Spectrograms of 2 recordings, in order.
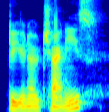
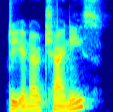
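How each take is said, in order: Both takes have the same delivery.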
